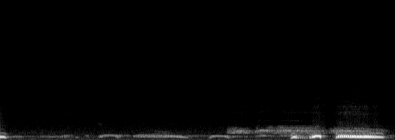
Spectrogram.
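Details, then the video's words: Spotted dove calling, used to lure wild doves: faint scattered low coos, then a louder burst of cooing notes ending in a long drawn coo with a faint higher tone above. "Tiếng chim cu gáy thúc gù sung, chuẩn dùng kích bổi"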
